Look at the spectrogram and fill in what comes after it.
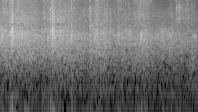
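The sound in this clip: Audience applause, soft and continuous, fills about two seconds as a fairly even patter of clapping with a few slightly stronger bursts.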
